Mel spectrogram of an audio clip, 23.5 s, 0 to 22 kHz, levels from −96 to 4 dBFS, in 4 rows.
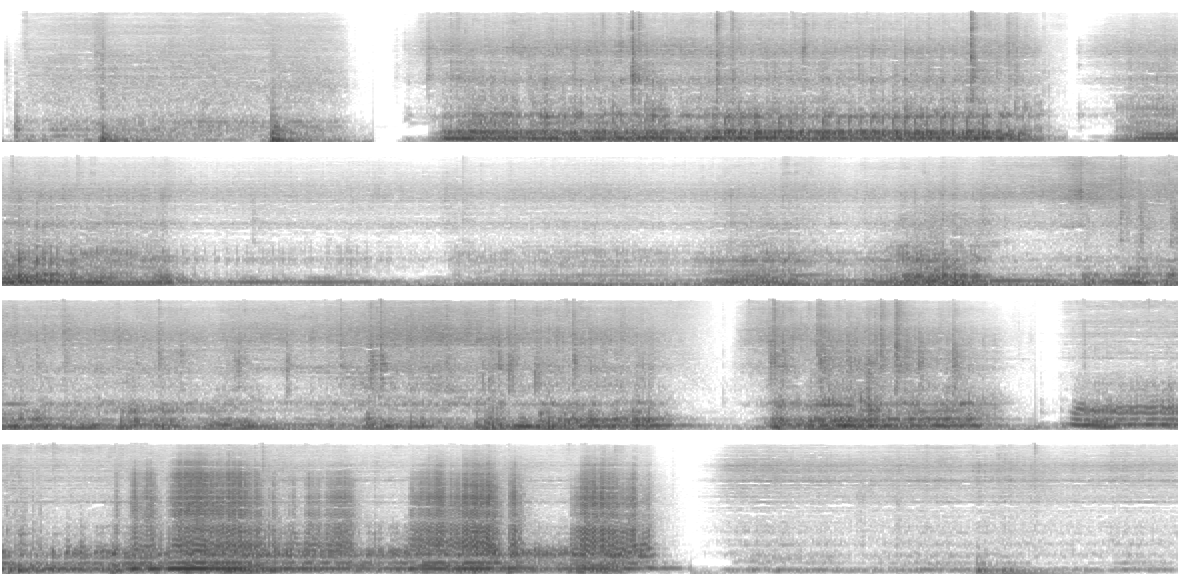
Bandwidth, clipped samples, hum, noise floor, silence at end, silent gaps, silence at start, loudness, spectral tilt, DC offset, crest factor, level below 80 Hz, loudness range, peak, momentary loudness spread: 16.5 kHz; under 0.1%; none; -56 dBFS; 0 s; none; 0.05 s; -33 LUFS; -5 dB/octave; under 0.1%; 24 dB; -46 dBFS; 11 LU; -10 dBFS; 19 LU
